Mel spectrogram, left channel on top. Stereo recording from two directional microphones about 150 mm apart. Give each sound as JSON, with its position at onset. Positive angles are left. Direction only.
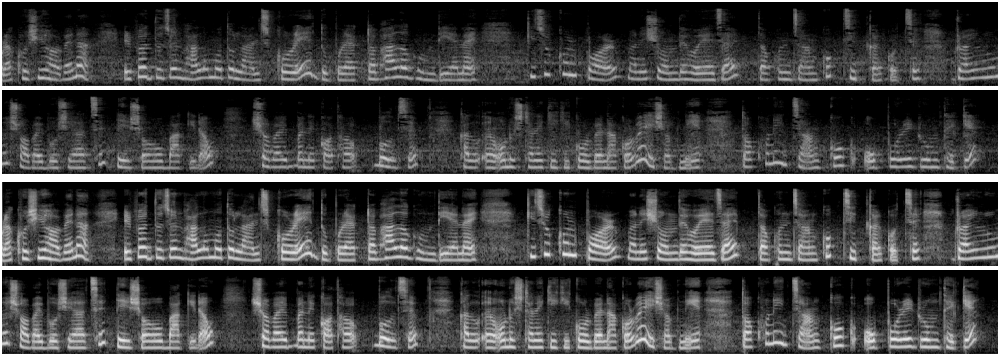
{"t": 0.0, "sound": "a child's voice", "side_deg": -50}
